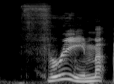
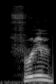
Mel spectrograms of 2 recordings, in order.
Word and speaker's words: Pfriem: Now I'm going to review a Freem IPA. Freem Brewery is in Portland, Oregon. And Freem is spelled P-F-R-I-E-M.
